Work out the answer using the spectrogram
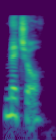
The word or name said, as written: mitchell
